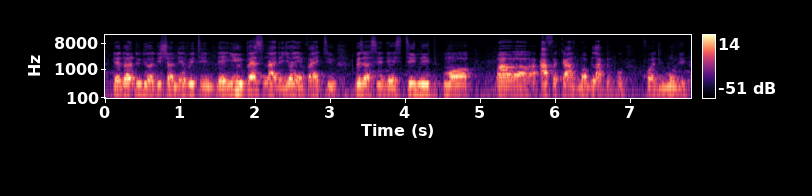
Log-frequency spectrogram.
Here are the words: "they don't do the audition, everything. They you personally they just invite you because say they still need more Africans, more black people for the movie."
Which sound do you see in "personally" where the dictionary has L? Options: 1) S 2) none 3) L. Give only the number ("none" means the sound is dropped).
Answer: 2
